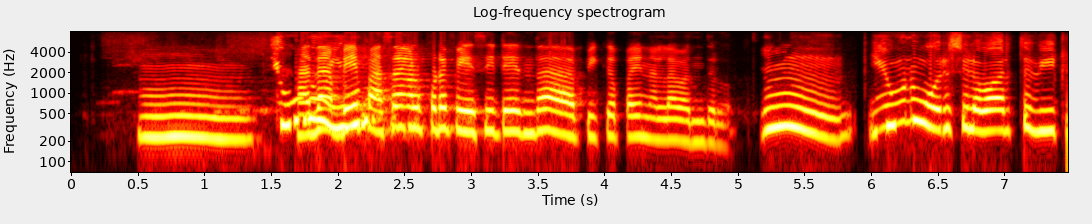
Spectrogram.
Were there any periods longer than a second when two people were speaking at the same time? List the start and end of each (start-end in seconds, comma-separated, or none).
none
